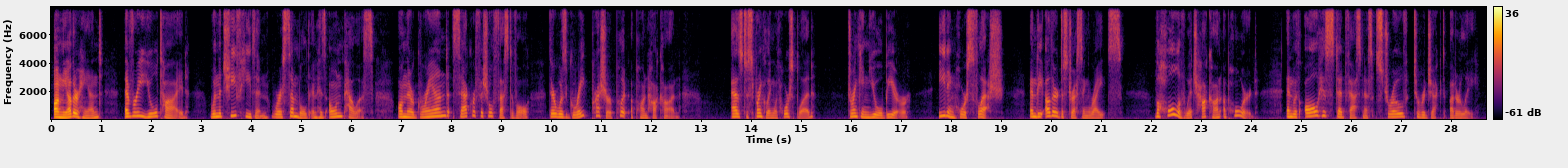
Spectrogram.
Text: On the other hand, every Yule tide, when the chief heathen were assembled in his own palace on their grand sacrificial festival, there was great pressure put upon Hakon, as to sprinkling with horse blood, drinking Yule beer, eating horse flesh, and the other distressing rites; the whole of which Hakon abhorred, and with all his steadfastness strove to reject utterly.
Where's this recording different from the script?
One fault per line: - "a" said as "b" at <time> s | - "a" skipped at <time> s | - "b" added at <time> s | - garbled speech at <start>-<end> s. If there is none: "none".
none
